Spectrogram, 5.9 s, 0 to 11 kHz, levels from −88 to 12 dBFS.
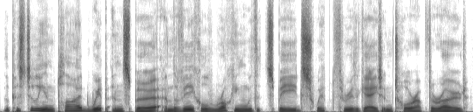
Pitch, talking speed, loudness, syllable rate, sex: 120 Hz, 225 wpm, -15 LUFS, 4.8 syllables/s, male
